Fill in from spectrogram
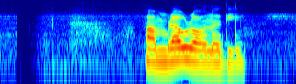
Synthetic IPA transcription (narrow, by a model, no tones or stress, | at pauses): amɾawɾawnɐd̪i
